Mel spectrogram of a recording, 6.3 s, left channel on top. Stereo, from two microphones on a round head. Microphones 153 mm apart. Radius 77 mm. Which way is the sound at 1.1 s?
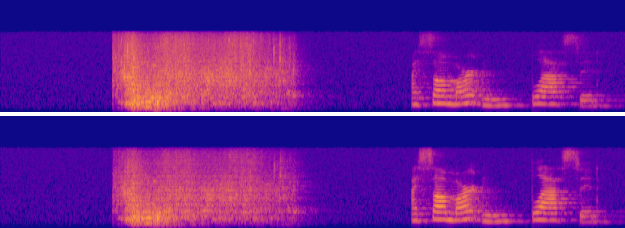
70° left (ahead or behind).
